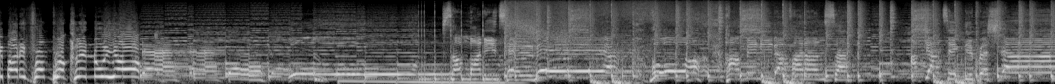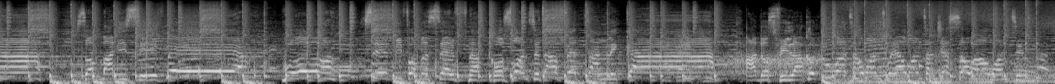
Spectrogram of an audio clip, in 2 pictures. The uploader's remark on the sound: Live Audio Set from T'was the Lyme Before Christmas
